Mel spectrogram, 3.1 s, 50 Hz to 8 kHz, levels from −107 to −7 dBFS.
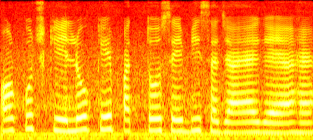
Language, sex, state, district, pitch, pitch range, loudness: Hindi, female, Bihar, Samastipur, 240 Hz, 215-255 Hz, -15 LUFS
